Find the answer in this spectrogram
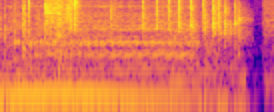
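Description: A musical transition stinger: a sudden deep bass hit with held tones over it and a rapid run of ticks, fading out after a little under two seconds.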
